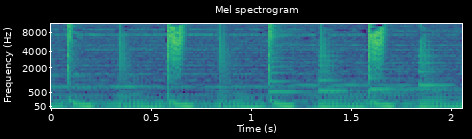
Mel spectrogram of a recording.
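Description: Electronic dance music with a steady kick drum at about two beats a second, cymbal hits and synth notes.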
